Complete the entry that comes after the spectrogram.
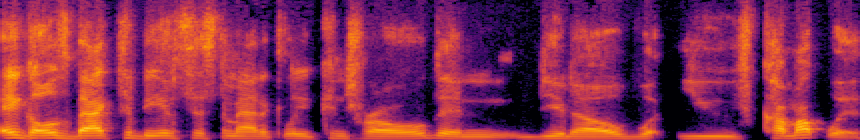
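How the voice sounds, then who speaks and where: A man's dark, mellow, medium-pitched voice with a New York accent at a moderate pace, with a dry, close sound with no echo and a quiet background. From New York, Brooklyn. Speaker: rapper. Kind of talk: casual interview chat.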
